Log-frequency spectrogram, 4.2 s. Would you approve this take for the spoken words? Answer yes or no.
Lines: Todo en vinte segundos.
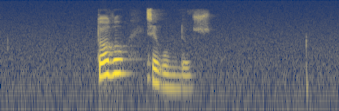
no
